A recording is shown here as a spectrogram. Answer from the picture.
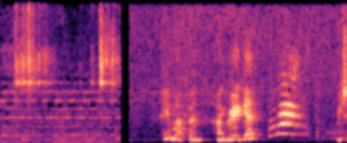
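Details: Domestic cat meowing indoors: after a second and a half of background music, several drawn-out, wavering meows that rise and fall, each under a second long, with a person talking softly to the cat.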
